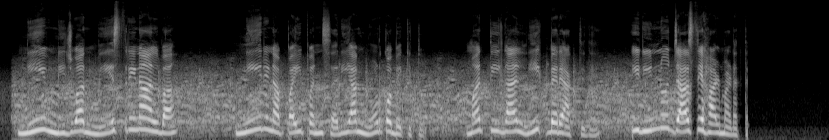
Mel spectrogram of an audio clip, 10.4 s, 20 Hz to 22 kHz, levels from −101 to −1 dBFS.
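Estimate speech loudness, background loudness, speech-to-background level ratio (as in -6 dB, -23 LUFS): -24.0 LUFS, -37.5 LUFS, 13.5 dB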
